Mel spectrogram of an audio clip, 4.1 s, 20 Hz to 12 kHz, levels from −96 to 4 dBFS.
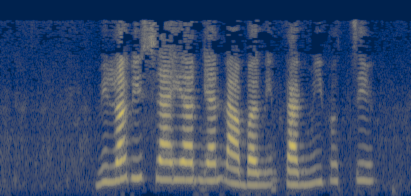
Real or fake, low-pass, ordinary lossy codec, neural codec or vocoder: fake; 10.8 kHz; MP3, 32 kbps; codec, 24 kHz, 0.9 kbps, WavTokenizer, small release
